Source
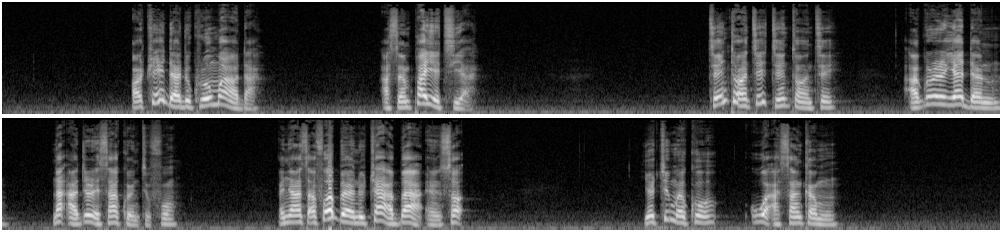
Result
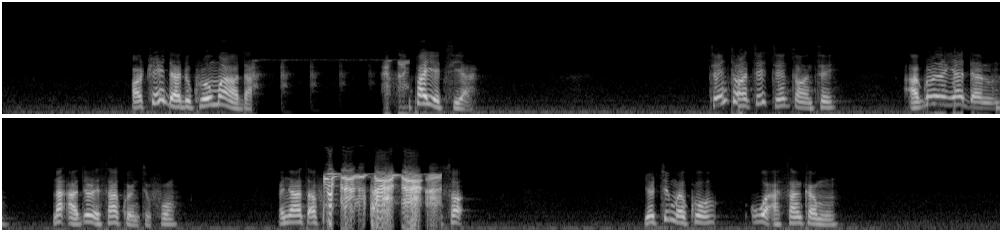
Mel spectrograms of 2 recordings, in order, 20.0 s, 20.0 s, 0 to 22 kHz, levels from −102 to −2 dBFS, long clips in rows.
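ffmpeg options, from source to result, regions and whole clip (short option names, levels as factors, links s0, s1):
-filter_complex "[0:a]asettb=1/sr,asplit=3[s0][s1][s2];[s0]atrim=end=2.494[s3];[s1]atrim=start=2.49:end=4.07,asetpts=PTS-STARTPTS,afade=t=in:d=0.004:c=qsin,afade=t=out:st=1.576:d=0.004:c=qsin,lowpass=f=2600:t=q:w=0.5098,lowpass=f=2600:t=q:w=0.6013,lowpass=f=2600:t=q:w=0.9,lowpass=f=2600:t=q:w=2.563,afreqshift=-3100,aeval=exprs='(tanh(12.6*val(0)+0.2)-tanh(0.2))/12.6':c=same,asplit=7[s4][s5][s6][s7][s8][s9][s10];[s5]adelay=292,afreqshift=43,volume=0.447[s11];[s6]adelay=584,afreqshift=86,volume=0.219[s12];[s7]adelay=876,afreqshift=129,volume=0.107[s13];[s8]adelay=1168,afreqshift=172,volume=0.0525[s14];[s9]adelay=1460,afreqshift=215,volume=0.0257[s15];[s10]adelay=1752,afreqshift=258,volume=0.0126[s16];[s4][s11][s12][s13][s14][s15][s16]amix=inputs=7:normalize=0,atrim=end_sample=69678[s17];[s2]atrim=start=4.066[s18];[s3][s17]acrossfade=d=0.004:c1=hsin:c2=qsin[s19];[s19][s18]acrossfade=d=0.004:c1=qsin:c2=hsin,asettb=1/sr,asplit=3[s20][s21][s22];[s20]atrim=end=7.104[s23];[s21]atrim=start=7.1:end=8.08,asetpts=PTS-STARTPTS,afade=t=in:d=0.004:c=qsin,afade=t=out:st=0.976:d=0.004:c=qsin,lowshelf=f=270:g=-11,asoftclip=type=hard:threshold=0.126[s24];[s22]atrim=start=8.076[s25];[s23][s24]acrossfade=d=0.004:c1=hsin:c2=qsin[s26];[s26][s25]acrossfade=d=0.004:c1=qsin:c2=hsin,asettb=1/sr,asplit=3[s27][s28][s29];[s27]atrim=end=9.254[s30];[s28]atrim=start=9.25:end=9.94,asetpts=PTS-STARTPTS,afade=t=in:d=0.004:c=qsin,afade=t=out:st=0.686:d=0.004:c=qsin,highpass=490,lowpass=3300,aeval=exprs='(tanh(8.91*val(0)+0.05)-tanh(0.05))/8.91':c=same[s31];[s29]atrim=start=9.936[s32];[s30][s31]acrossfade=d=0.004:c1=hsin:c2=qsin[s33];[s33][s32]acrossfade=d=0.004:c1=qsin:c2=hsin,asettb=1/sr,asplit=3[s34][s35][s36];[s34]atrim=end=13.194[s37];[s35]atrim=start=13.19:end=14.37,asetpts=PTS-STARTPTS,afade=t=in:d=0.004:c=qsin,afade=t=out:st=1.176:d=0.004:c=qsin,lowpass=f=2800:t=q:w=0.5098,lowpass=f=2800:t=q:w=0.6013,lowpass=f=2800:t=q:w=0.9,lowpass=f=2800:t=q:w=2.563,afreqshift=-3300,aeval=exprs='1.12*sin(PI/2*3.55*val(0)/1.12)':c=same,acontrast=81[s38];[s36]atrim=start=14.366[s39];[s37][s38]acrossfade=d=0.004:c1=hsin:c2=qsin[s40];[s40][s39]acrossfade=d=0.004:c1=qsin:c2=hsin,lowpass=f=1600:w=0.5412,lowpass=f=1600:w=1.3066,lowshelf=f=360:g=-6.5,volume=0.422"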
